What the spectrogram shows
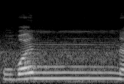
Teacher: من الجنتی والناس, نون مشدد پر وہ نہ کریں گے, الف مدہ کو ایک الف کے برابر لمبا کریں گے. سین سے وقف کی صورت میں ساکن ہو جائے گا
